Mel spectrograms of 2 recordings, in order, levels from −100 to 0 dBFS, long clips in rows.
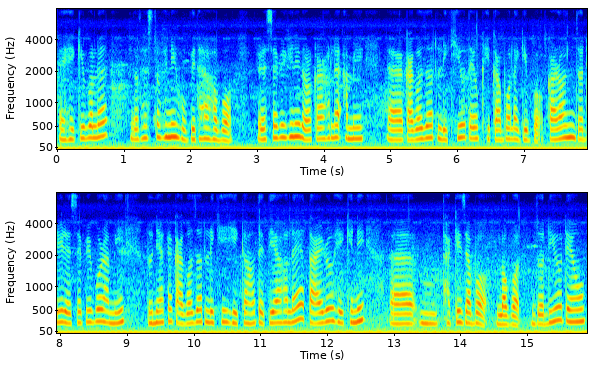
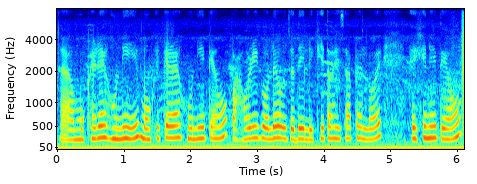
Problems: constant background noise, background conversations at intervals, low volume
